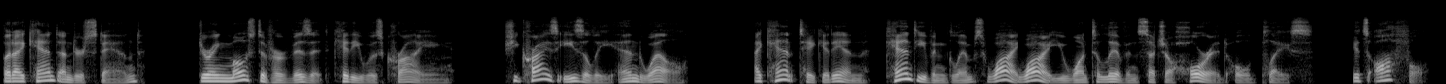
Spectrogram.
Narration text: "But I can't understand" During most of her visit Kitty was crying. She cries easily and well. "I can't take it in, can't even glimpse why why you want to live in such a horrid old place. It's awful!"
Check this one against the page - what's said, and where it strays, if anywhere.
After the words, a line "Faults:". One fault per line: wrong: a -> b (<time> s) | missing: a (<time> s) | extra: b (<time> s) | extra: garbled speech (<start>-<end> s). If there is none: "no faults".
"But I can't understand" During most of her visit Kitty was crying. She cries easily and well. "I can't take it in, can't even glimpse why why you want to live in such a horrid old place. It's awful!"
Faults:
no faults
